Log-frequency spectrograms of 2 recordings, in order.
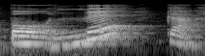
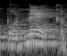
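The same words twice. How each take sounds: First: "boneca" very slow in syllables, né long and forceful; stress on NÉ. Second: Said in the usual way. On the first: Shown as a demonstration. Teacher helping pupils find the unaccented tonic, "boneca" with emphatic né. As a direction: break up "boneca" and lean hard on né. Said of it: "eu falei com mais intensidade a sílaba né".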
